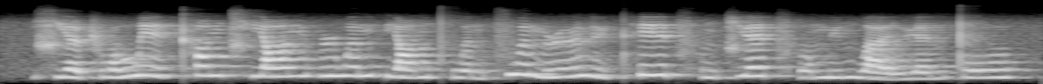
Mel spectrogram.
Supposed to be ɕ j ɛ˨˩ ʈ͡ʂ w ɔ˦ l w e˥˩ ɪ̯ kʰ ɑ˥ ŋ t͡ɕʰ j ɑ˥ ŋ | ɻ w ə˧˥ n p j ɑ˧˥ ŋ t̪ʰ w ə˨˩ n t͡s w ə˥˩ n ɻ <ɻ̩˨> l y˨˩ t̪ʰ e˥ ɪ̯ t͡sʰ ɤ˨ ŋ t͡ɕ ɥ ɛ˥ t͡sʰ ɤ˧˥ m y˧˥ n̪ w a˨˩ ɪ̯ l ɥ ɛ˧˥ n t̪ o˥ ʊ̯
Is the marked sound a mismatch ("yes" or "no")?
yes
